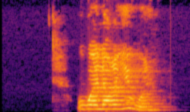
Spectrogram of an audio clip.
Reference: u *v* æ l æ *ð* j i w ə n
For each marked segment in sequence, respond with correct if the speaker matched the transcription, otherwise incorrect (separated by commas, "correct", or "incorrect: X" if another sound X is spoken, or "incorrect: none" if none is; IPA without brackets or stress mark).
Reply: incorrect: w, incorrect: ʁ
